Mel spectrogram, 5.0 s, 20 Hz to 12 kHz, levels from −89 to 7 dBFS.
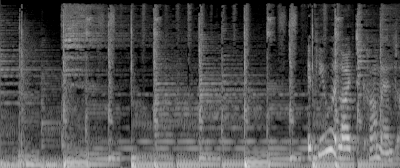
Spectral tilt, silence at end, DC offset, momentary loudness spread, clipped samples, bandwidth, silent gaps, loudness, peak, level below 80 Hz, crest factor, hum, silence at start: -5 dB/octave; 0 s; under 0.1%; 11 LU; under 0.1%; 11.5 kHz; none; -22 LUFS; -2 dBFS; -30 dBFS; 20 dB; none; 0 s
